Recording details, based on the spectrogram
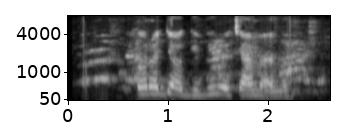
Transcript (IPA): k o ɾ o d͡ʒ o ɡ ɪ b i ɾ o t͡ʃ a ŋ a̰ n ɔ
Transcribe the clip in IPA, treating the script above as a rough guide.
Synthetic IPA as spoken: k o ɾ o d͡ʒ ɔ ɡ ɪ b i ɾ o t͡ʃ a m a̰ ŋ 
